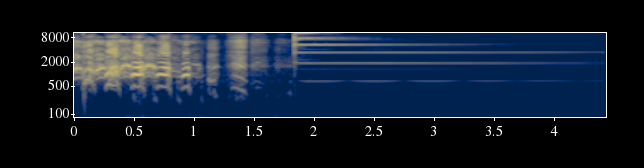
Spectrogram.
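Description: A single bell-like ding sound effect added in editing: it strikes sharply about two seconds in and rings out with a clear tone and overtones, fading over about two seconds while the location sound is cut away to silence.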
